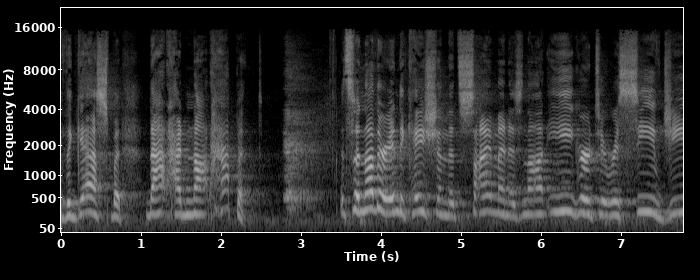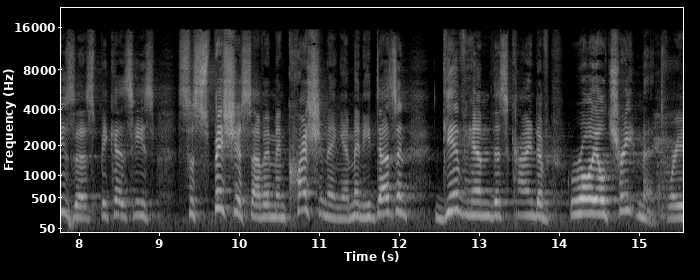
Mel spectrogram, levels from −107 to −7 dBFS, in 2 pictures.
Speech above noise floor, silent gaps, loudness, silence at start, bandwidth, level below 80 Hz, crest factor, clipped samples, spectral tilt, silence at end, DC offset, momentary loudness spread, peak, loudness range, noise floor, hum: 21 dB; none; -45 LUFS; 0 s; 15.5 kHz; -88 dBFS; 20 dB; under 0.1%; -2 dB/octave; 0 s; under 0.1%; 14 LU; -26 dBFS; 4 LU; -67 dBFS; none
